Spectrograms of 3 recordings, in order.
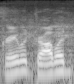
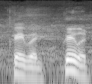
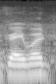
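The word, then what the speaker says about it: Grawood: Grawwood? Yeah. Graywood. There you go. Spelled Grawwood, I'm just saying. I don't know. Yeah. But, it's been... More officially, it's been like it's the Graywood. It's spelled like that, but it's a name, so we can go whatever.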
